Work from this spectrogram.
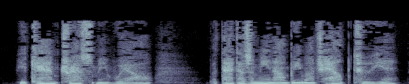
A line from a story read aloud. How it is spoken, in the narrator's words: said in a voice just a notch above a whisper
